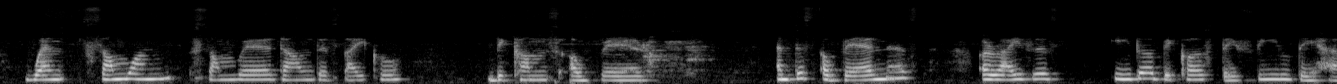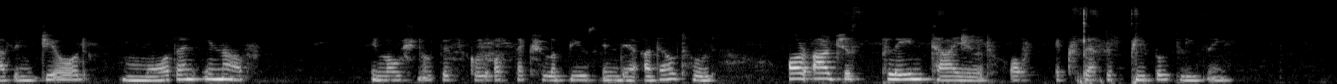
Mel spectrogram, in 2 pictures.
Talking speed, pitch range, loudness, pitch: 90 wpm, 190-235 Hz, -21 LUFS, 210 Hz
